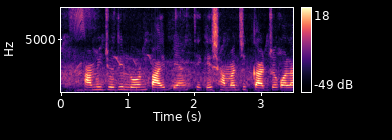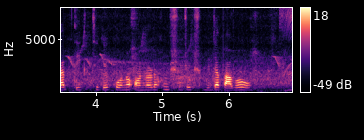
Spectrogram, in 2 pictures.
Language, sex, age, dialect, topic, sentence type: Bengali, female, 18-24, Northern/Varendri, banking, question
